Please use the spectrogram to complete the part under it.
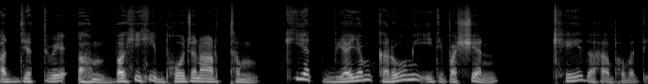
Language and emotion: Sanskrit, sad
